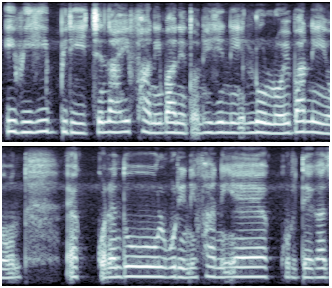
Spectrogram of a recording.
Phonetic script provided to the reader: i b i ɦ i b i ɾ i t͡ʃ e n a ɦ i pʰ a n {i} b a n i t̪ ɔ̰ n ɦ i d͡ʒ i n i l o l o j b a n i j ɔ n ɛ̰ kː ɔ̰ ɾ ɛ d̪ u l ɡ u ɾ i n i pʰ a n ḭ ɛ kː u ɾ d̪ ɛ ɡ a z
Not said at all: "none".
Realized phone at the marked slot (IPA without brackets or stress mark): i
